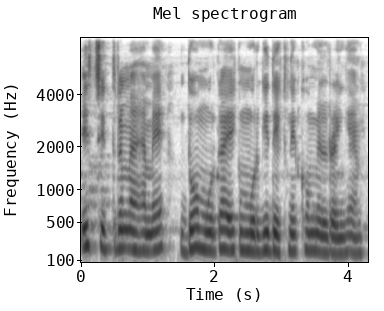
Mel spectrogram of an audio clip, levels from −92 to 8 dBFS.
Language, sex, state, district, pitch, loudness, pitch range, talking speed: Hindi, female, Gujarat, Valsad, 185 Hz, -16 LUFS, 180-205 Hz, 180 wpm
